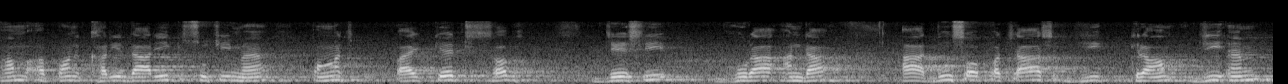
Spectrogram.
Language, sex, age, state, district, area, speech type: Maithili, male, 45-60, Bihar, Supaul, urban, read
